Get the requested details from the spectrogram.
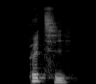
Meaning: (noun) plural of petit; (adjective) masculine plural of petit
- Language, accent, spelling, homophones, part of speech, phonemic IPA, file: French, France, petits, petit, noun / adjective, /pə.ti/, LL-Q150 (fra)-petits.wav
